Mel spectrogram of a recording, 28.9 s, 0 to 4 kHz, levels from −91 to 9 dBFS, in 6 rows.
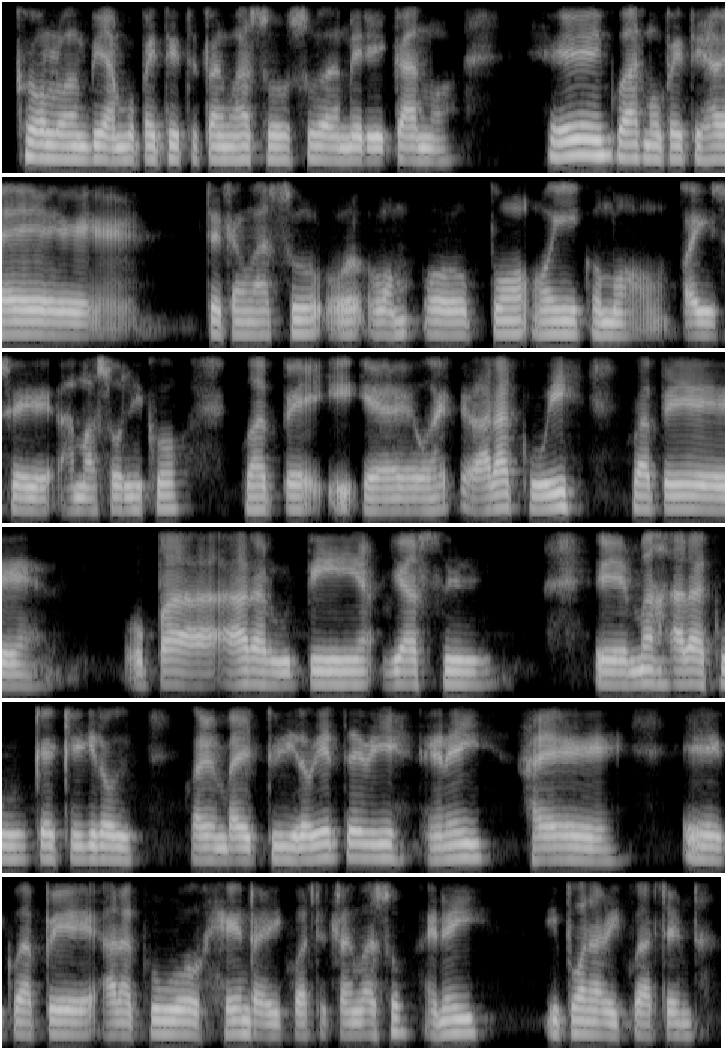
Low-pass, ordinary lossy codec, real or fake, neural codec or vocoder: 3.6 kHz; none; fake; codec, 16 kHz, 4 kbps, X-Codec, HuBERT features, trained on LibriSpeech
